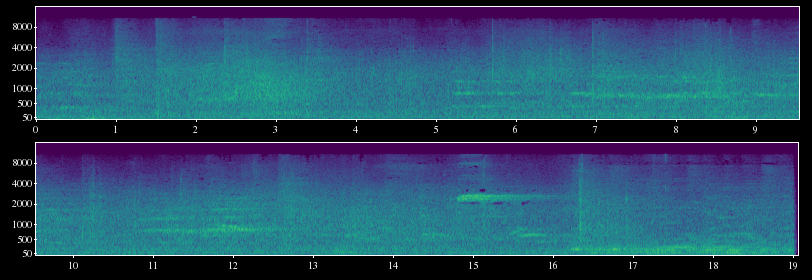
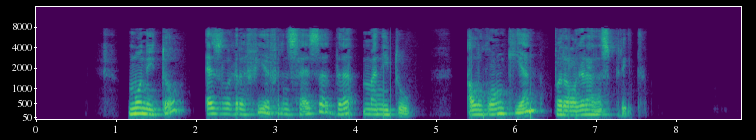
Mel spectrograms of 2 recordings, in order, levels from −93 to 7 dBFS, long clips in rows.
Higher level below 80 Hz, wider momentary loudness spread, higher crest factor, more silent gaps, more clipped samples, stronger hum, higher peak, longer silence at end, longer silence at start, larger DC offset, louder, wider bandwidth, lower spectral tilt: first, -44 dBFS vs -54 dBFS; about the same, 9 LU vs 7 LU; about the same, 20 dB vs 18 dB; second, none vs 1.98-2.11 s, 5.26-5.38 s; neither; neither; second, -10 dBFS vs -2 dBFS; second, 0.05 s vs 1.4 s; second, 0 s vs 1.15 s; neither; second, -30 LUFS vs -19 LUFS; first, 12 kHz vs 8.2 kHz; about the same, -5 dB/octave vs -5.5 dB/octave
